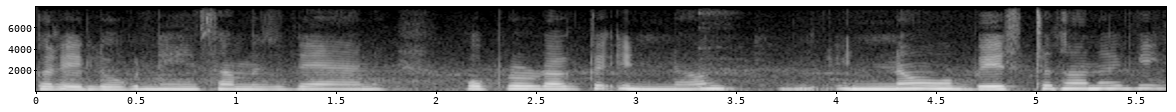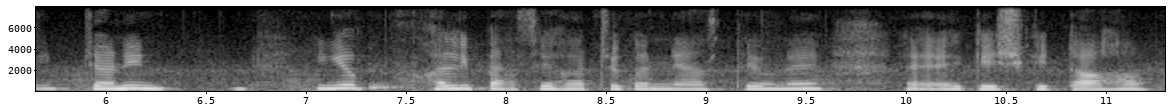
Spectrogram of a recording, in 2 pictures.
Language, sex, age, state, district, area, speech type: Dogri, female, 18-30, Jammu and Kashmir, Udhampur, rural, spontaneous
